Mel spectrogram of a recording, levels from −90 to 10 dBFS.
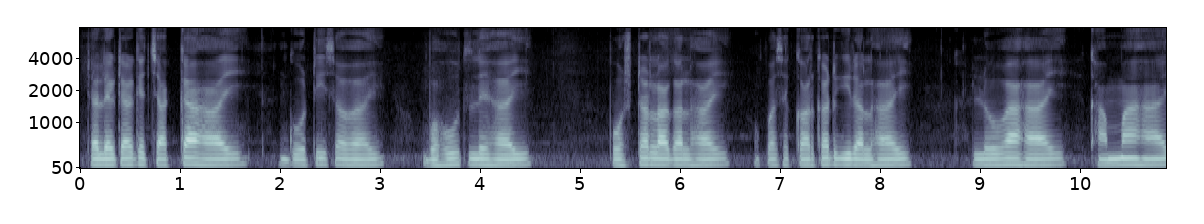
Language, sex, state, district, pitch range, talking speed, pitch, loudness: Bajjika, male, Bihar, Vaishali, 110-120 Hz, 125 wpm, 115 Hz, -18 LUFS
